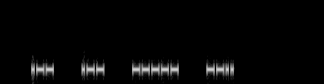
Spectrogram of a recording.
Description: Morse code, heard as a keyed tone, about 53 wpm, spaced as for 24 wpm, 700 Hz. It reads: WW0Z
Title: USA Call Signs - 4x Character Spacing - 50wpm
